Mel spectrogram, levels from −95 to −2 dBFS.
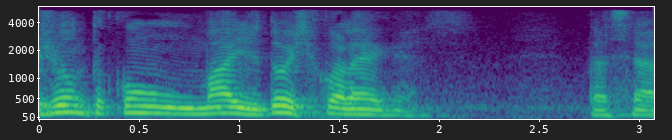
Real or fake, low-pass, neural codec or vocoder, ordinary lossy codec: real; 5.4 kHz; none; MP3, 32 kbps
